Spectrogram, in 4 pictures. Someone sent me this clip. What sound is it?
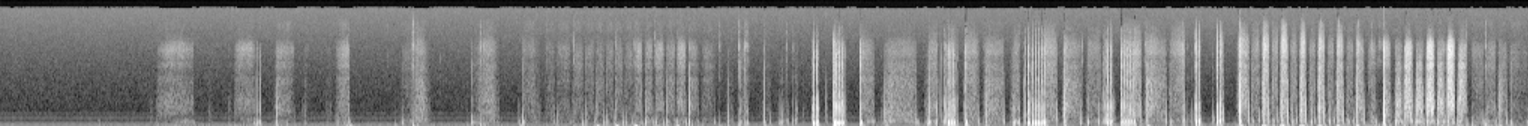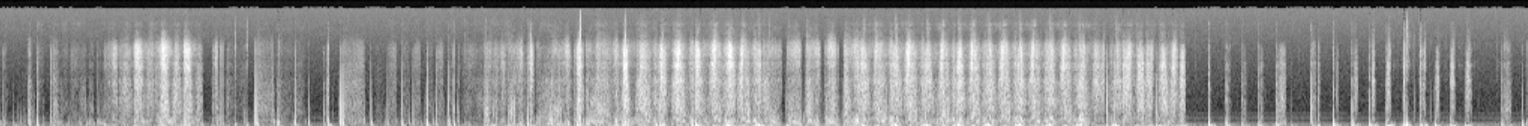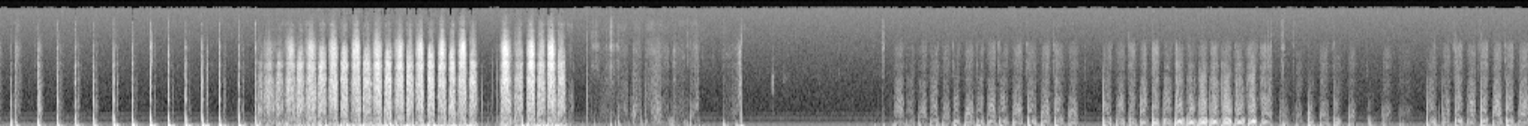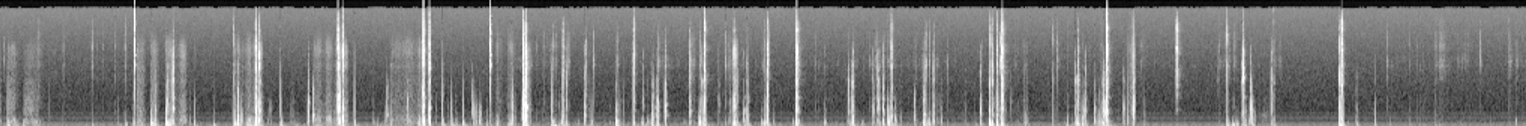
touching a paper cup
